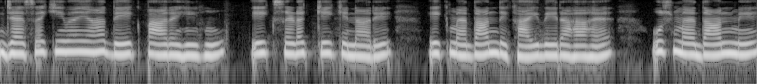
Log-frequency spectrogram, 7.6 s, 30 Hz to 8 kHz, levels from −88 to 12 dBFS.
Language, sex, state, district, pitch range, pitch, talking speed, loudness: Hindi, female, Goa, North and South Goa, 205-240 Hz, 225 Hz, 175 wpm, -12 LUFS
